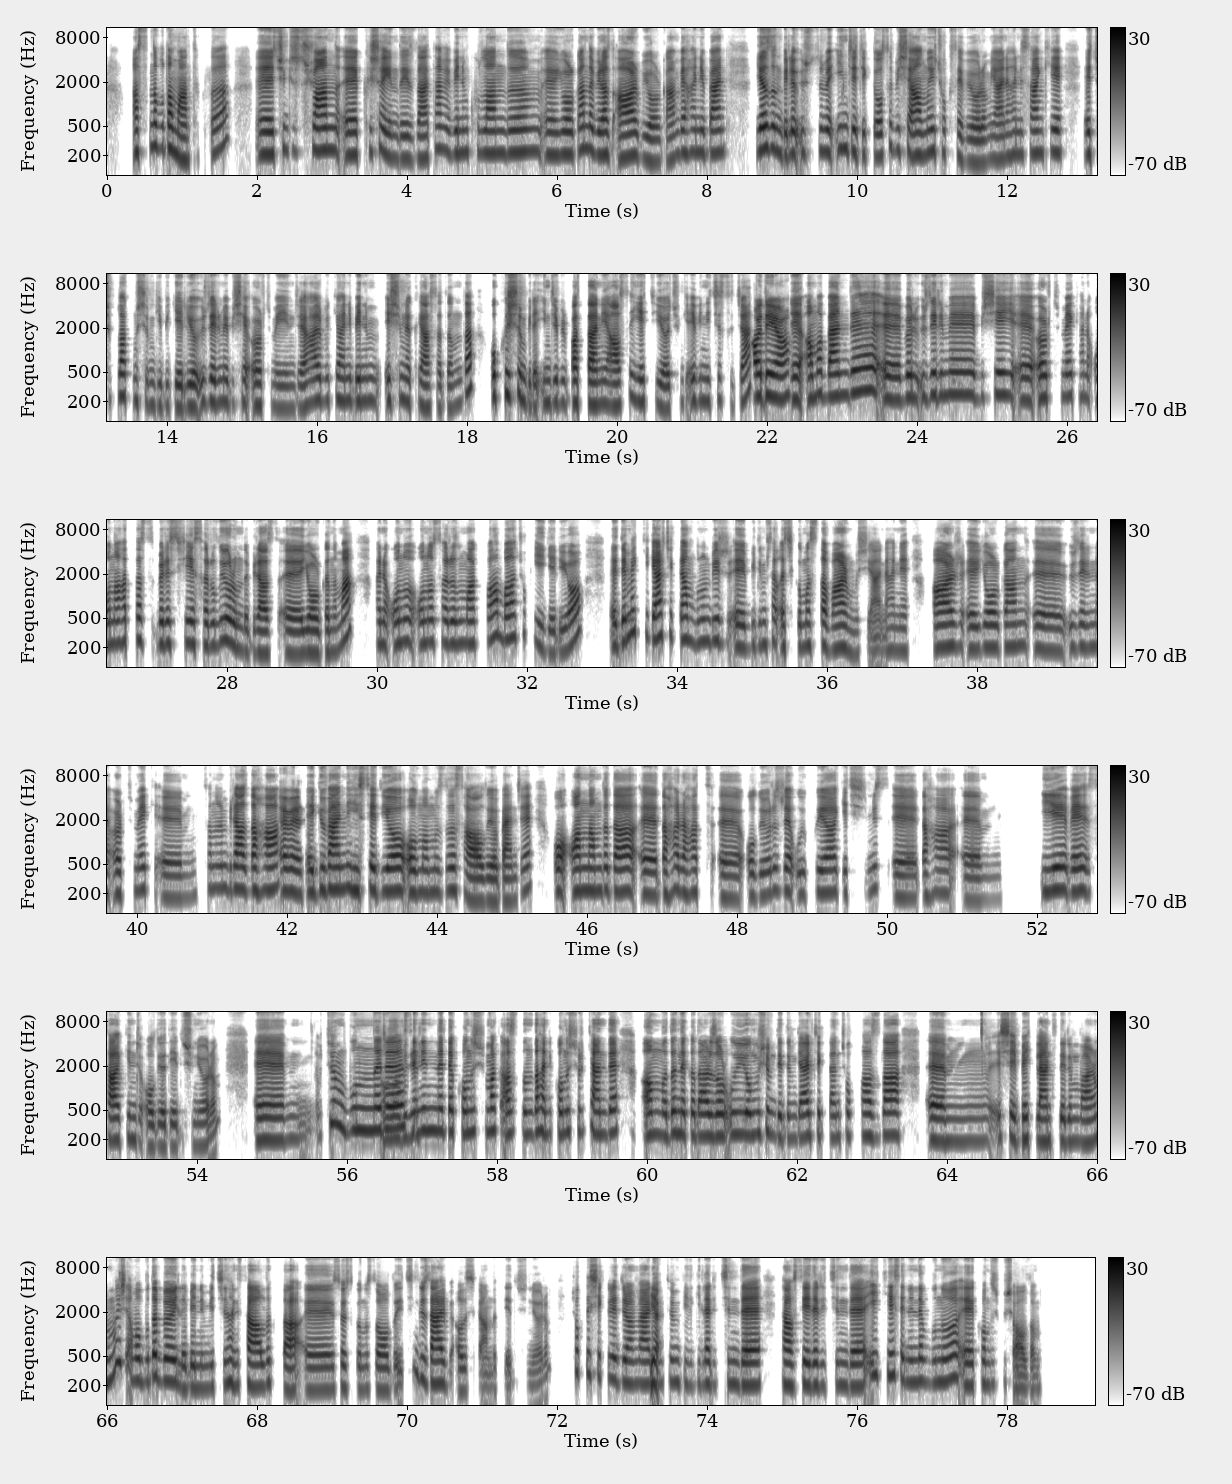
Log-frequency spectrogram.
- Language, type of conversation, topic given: Turkish, advice, Seyahatte veya farklı bir ortamda uyku düzenimi nasıl koruyabilirim?
- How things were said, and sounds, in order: tsk; other background noise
